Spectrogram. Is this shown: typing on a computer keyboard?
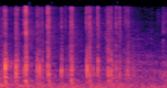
yes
